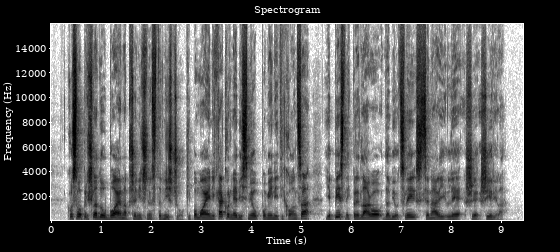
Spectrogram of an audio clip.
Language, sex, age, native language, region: Slovenian, male, 60+, Slovenian, Central Slovenia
